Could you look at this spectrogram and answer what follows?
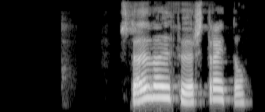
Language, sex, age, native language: Icelandic, female, 40-49, Icelandic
